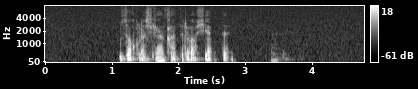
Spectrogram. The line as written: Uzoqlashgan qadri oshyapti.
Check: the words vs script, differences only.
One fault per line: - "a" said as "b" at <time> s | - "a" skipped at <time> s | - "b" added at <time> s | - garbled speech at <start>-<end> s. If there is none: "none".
none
